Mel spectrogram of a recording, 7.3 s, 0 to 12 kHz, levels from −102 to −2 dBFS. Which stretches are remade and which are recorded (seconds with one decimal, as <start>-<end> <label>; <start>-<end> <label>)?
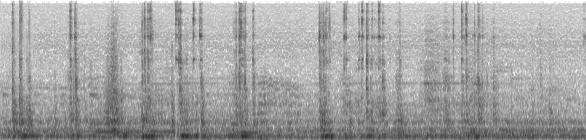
0.0-7.3 recorded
